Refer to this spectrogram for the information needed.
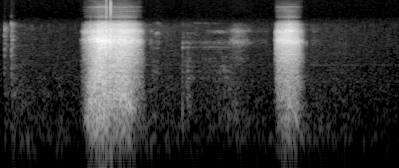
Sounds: Sniff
